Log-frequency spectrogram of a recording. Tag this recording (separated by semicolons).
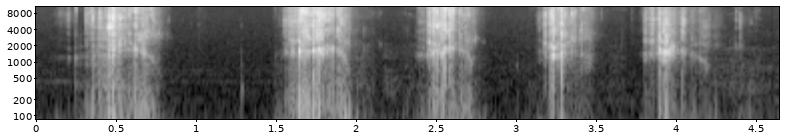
bite; biting; carrot; chomp; chomping; crunch; crunching; crunchy; eat; eating; food; vegetable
